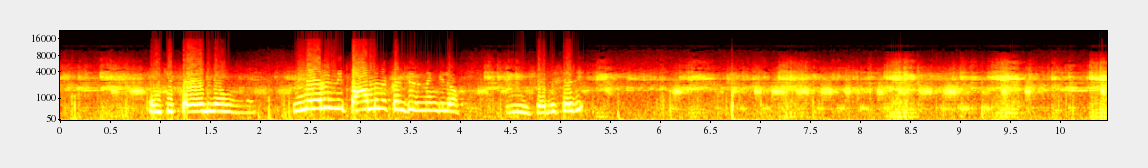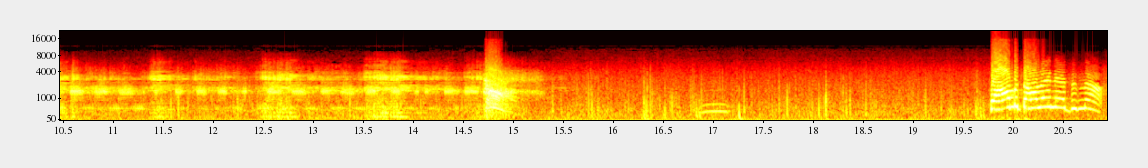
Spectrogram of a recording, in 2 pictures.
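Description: A young girl sings in a high, clear voice.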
